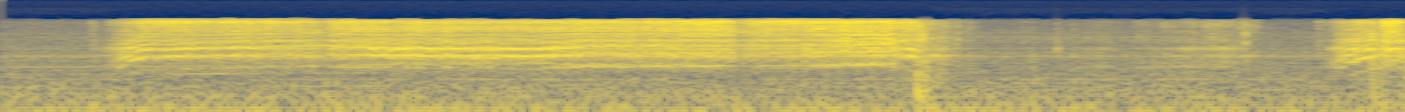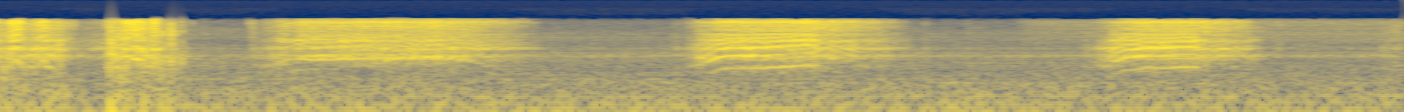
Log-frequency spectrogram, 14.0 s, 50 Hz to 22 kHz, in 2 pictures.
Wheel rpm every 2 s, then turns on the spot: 80, 160, 70, 50, 70, 40, 30.
4-6 10-14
